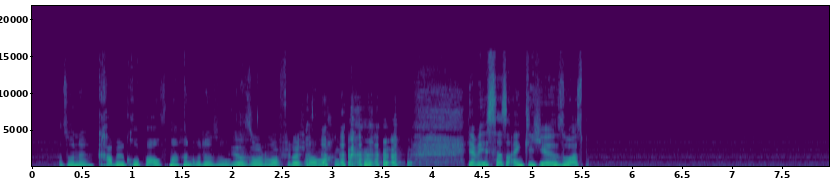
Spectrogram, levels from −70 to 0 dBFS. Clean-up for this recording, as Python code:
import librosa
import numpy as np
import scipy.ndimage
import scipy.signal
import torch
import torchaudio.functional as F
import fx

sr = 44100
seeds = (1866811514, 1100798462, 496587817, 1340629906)

y = fx.fix_interpolate(x, sr, at_s=(2.36, 4.28), length_ms=1.2)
